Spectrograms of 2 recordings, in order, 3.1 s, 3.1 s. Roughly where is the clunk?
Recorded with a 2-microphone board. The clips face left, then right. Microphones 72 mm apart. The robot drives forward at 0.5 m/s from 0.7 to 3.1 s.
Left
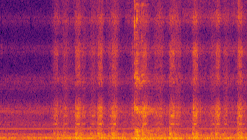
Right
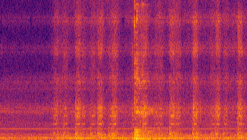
Right.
